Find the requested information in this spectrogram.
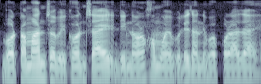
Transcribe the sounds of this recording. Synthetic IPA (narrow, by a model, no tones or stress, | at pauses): bɔɹtɔmansobikʰɔnsajdinɔɹxɔmɔjbṵlizanibɔpɔɹazaj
